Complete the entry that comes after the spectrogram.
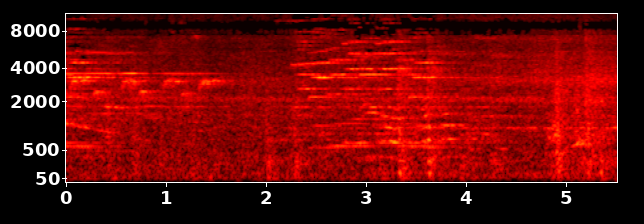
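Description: JR East E261-series Saphir Odoriko electric multiple unit rolling slowly into a station platform, its wheels running with a high steady squeal. Several clunks from the wheels over rail joints and points come in the second half.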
